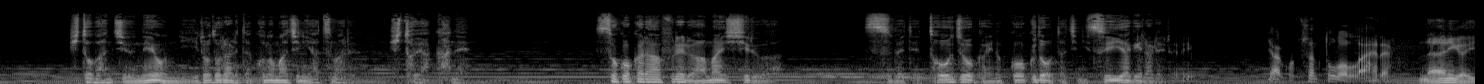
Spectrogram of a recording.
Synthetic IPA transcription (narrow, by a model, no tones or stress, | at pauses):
çi̥t̪o̞bãɲ̟d͡ʑɨːne̞õ̞ɲ̟ːiːɾo̞d̪o̞ɾaɾe̞t̪ako̞no̞mat͡ɕiɲ̟iat͡sɨmaɾɯ̟ | çi̥t̪ʰo̞jakʰane̞ | so̞ko̞kaɾaːɸɯ̟ɾe̞ɾɯ̟amaiɕiɾɯ̟βa | sɨbe̞t̪e̞t̪ʰo̞ːʑo̞ːkaino̞ɡo̞kɯ̟d̪o̞ːt̪at͡ɕiɲ̟isɨiaɡe̞ɾaɾe̞ɾɯ̰ | jakot̪sant̪ololːa̰hḛɾḛ | naɲiɡa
